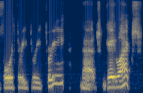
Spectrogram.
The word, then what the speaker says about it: Galax: three three three that's galax rhymes with x-lax for a reason we'll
